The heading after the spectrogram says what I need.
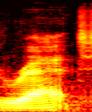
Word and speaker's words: rat: word rat in English, you have the exact same spelling in French, but it's le ra. Yeah. Yes. You have to do the French R and then not pronounce the T, basically.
